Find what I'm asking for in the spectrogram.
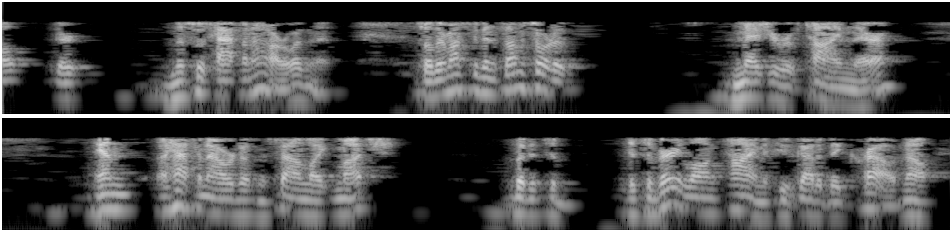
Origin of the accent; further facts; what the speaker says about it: Sri Lanka; I'm from Sri Lanka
